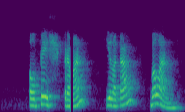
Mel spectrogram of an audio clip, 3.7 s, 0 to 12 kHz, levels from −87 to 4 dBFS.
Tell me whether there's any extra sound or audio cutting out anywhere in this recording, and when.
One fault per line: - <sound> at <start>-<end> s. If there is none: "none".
- dropout at 1.4-1.5 s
